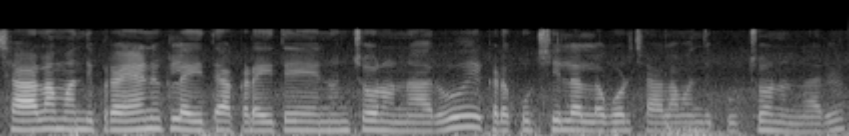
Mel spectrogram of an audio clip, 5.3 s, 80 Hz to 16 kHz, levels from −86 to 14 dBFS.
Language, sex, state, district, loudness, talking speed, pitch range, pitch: Telugu, female, Andhra Pradesh, Krishna, -20 LUFS, 145 wpm, 195-215 Hz, 205 Hz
